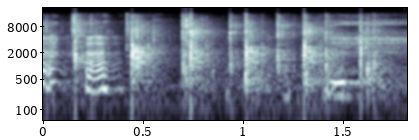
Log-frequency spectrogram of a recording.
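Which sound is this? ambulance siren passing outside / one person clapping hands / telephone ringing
one person clapping hands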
